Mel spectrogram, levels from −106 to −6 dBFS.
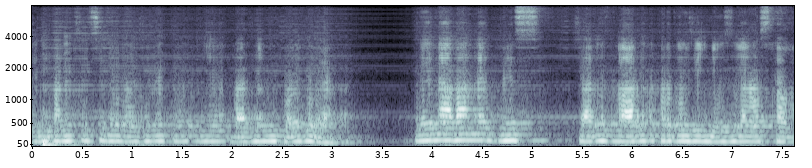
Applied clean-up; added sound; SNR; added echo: neural separator model SepFormer DNS4.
